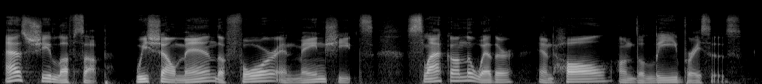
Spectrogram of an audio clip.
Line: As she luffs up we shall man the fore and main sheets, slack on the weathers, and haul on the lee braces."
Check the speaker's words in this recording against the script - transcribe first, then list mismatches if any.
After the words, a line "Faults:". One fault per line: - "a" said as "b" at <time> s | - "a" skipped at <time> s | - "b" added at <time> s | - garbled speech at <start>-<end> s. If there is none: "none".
As she luffs up we shall man the fore and main sheets, slack on the weather, and haul on the lee braces."
Faults:
- "weathers" said as "weather" at 4.7 s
